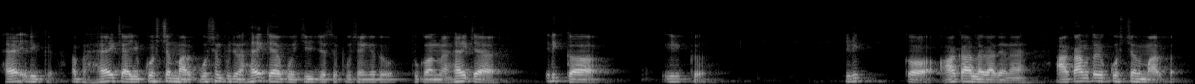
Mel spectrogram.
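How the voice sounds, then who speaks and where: A man's voice: mid-range voice, darkish tone, highs cut off. Guy teaching words, says each one over and over, lots of umms. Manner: repeats words slowly, with fillers. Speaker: language teacher. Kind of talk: casual spoken lesson.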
